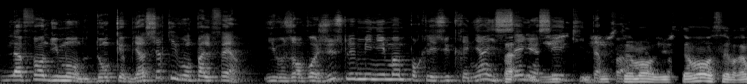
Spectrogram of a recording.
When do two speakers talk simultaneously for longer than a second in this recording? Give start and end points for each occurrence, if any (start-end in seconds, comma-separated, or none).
5.0-6.4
